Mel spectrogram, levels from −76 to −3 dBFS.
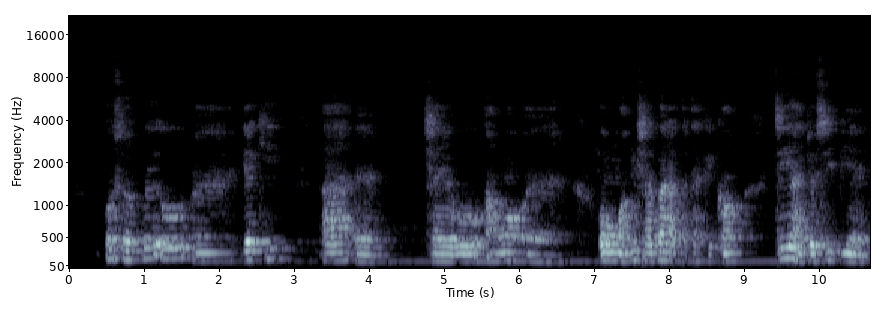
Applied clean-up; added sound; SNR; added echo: none; none; none; reverberation time 2.3 s.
